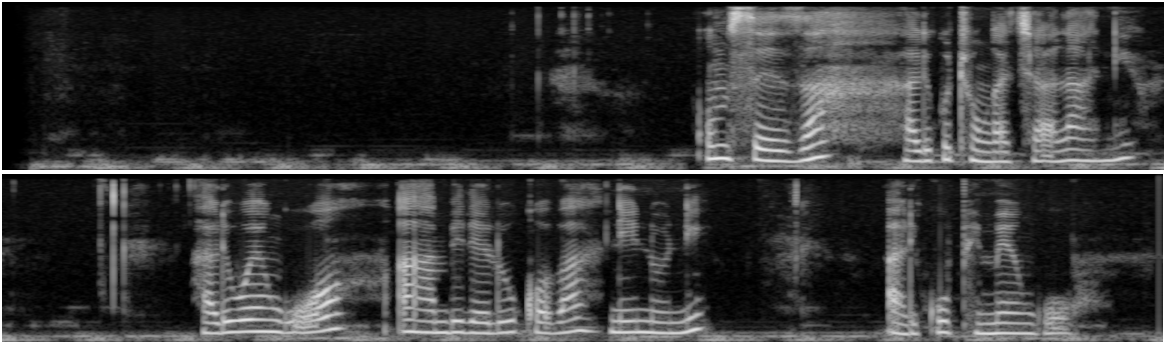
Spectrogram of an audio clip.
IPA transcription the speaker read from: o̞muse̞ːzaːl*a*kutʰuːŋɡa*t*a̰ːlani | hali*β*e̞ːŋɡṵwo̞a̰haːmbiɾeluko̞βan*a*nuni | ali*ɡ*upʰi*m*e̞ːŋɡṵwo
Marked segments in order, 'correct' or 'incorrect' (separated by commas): incorrect, incorrect, incorrect, incorrect, incorrect, correct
